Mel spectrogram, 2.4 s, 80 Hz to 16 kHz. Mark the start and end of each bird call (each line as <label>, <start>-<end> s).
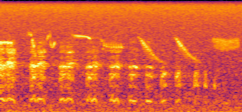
Erckel's Francolin (Pternistis erckelii), 0.0-2.2 s
Eurasian Skylark (Alauda arvensis), 0.0-2.4 s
